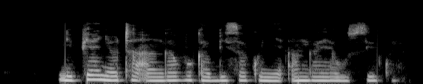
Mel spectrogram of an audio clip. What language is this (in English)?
Swahili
